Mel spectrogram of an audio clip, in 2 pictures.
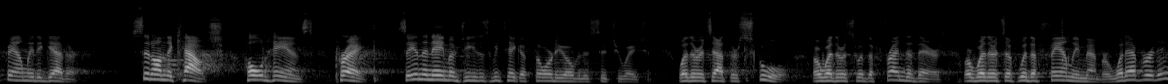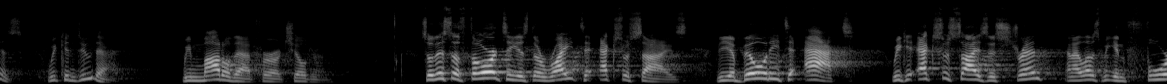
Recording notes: This recording is of the whole service.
